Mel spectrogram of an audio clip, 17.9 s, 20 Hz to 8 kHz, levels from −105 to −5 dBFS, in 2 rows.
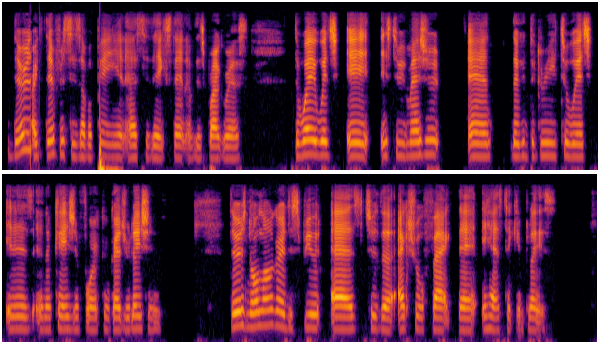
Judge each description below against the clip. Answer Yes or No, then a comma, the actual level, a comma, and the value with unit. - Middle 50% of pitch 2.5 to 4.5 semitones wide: Yes, average, 2.8 semitones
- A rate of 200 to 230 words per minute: No, average, 165 wpm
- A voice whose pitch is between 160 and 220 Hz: Yes, medium, 185 Hz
